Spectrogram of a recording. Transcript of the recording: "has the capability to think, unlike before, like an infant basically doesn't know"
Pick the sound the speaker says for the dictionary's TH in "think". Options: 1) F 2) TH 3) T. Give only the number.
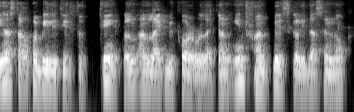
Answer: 3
